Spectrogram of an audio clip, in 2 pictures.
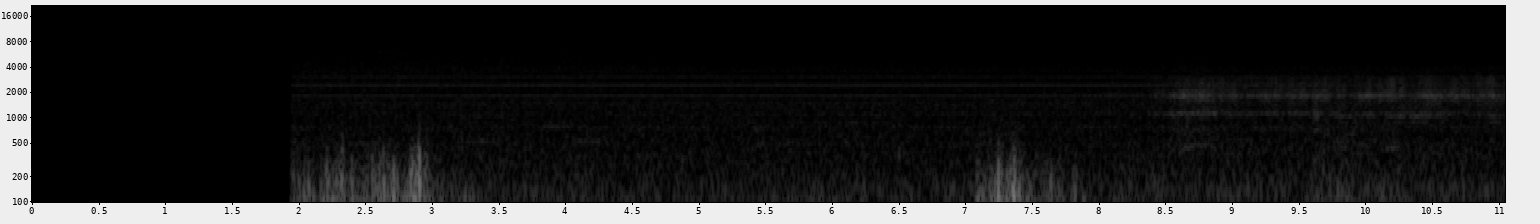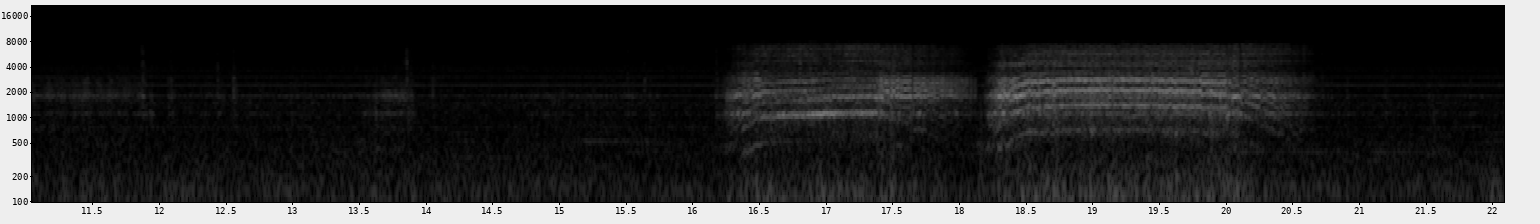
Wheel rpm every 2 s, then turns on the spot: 0, 0, 0, 0, 10, 20, 10, 10, 110, 150, 0.
8-16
